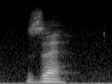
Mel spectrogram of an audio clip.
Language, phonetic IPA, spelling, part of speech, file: Czech, [ˈzɛ], ze, preposition, Cs-ze.ogg
- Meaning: alternative form of z (“from, out of”)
